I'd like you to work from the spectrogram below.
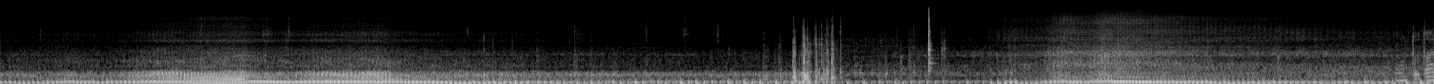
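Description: Custom SND-block motorcycle with FCC clutch plates running during a test ride: the engine chugs in a low, rumbling pulse that swells and eases, with clanks and scrapes partway through and talk likely mixed in.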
